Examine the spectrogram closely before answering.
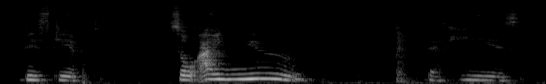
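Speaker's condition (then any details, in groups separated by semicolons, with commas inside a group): No condition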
